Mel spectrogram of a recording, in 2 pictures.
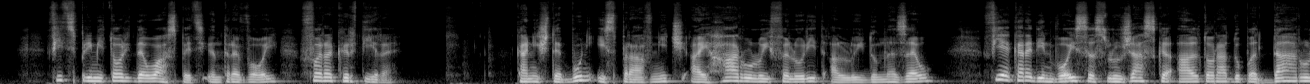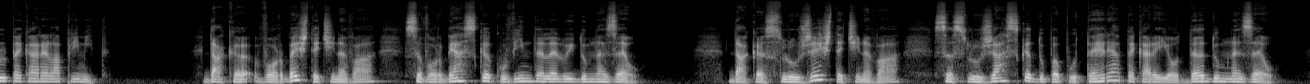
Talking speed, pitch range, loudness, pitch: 115 wpm, 115-150 Hz, -18 LUFS, 130 Hz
